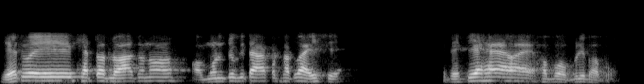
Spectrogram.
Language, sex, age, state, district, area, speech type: Assamese, male, 60+, Assam, Charaideo, urban, conversation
